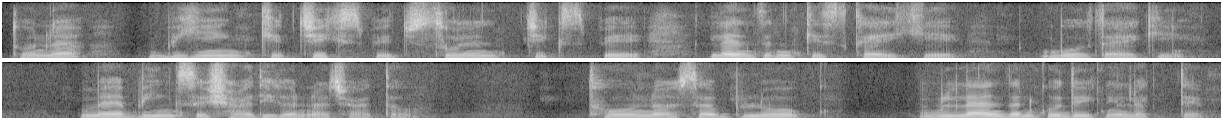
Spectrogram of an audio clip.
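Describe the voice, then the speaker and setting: A woman's voice: mid-range voice, creaky, dark tone. A woman casually retelling a fan fiction story aloud in a chatty, loose style full of filler words.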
